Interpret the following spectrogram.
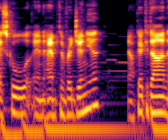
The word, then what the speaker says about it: Kecoughtan: And the green and white colorway, that is based on Howard White's high school, Kickatan High School in Hampton, Virginia. Now Kickatan has a very different spelling than the pronunciation.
